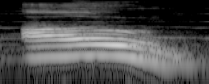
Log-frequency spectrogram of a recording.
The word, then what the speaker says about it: ওঁ: করবেন অর্থাৎ আগেই দেখেছি ওম এর উচ্চারণটা হবে ওম অর্থাৎ আ যোগ উ যোগ ম ডানদিকে স্ক্রিনে দেওয়া রয়েছে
